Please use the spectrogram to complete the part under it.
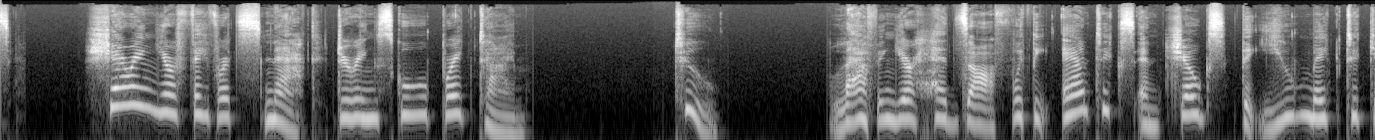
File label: Childrens Learning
